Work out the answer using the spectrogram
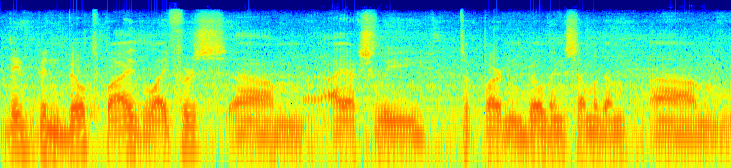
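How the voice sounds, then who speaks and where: A man, an inmate chairing a lifers group, answering interview questions haltingly with many pauses and restarts. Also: low-pitched, fairly even intonation, noisy background.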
